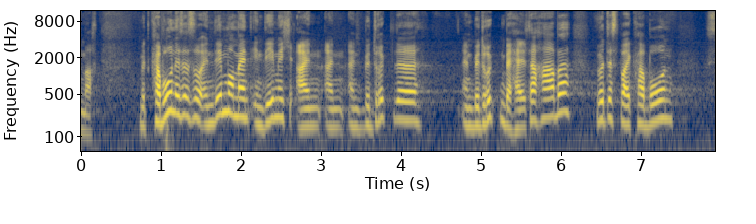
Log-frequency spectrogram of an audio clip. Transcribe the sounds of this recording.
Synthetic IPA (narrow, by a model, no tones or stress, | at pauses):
ma̰χt | mɪtkʰaɐboːnɪstɛs̬z̥oːɪndeːmːomɛntɪndeːmɪçʔaɪnʔaɪnʔa̰ɪnbədʁʏk̚tə | ʔaɪnənbədʁʏk̚tn̩bəɦɛltɐɦaːbəvɪɐtɛsb̥aɪkʰaɐboːn | z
